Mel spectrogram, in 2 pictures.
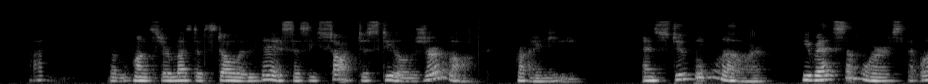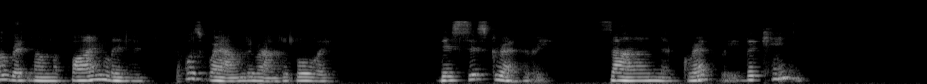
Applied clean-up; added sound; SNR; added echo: neural mask model DeepFilterNet 3.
